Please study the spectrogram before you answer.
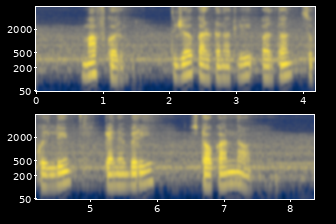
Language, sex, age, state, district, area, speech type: Goan Konkani, male, 18-30, Goa, Salcete, urban, read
